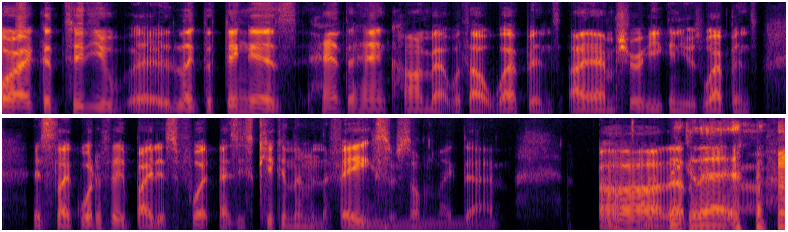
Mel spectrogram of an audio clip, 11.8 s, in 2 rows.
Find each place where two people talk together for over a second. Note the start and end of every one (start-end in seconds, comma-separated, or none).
8.1-9.6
